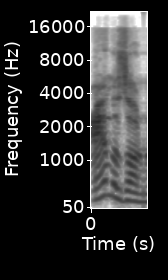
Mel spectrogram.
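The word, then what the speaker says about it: Amaxon: bigger version of the Amazon Riven our world runs red with blood although many pronounced that one as just Amazon because X's are often pronounced as Zeds that's fair for the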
